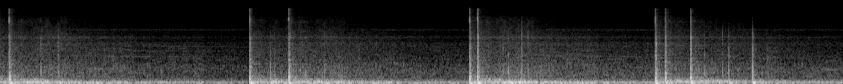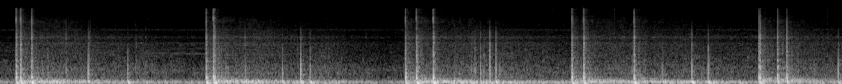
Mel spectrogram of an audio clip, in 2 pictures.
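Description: Aerial firework shells of a starmine display bursting in a steady series, a loud bang about every two seconds. Each bang is followed by a deep rolling rumble and small crackles.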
